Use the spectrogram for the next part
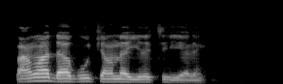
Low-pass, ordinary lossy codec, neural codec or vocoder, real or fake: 7.2 kHz; Opus, 24 kbps; none; real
